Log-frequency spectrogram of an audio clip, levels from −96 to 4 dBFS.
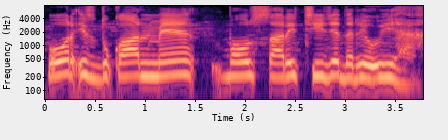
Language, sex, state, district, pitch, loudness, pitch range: Hindi, male, Uttar Pradesh, Saharanpur, 215 Hz, -14 LUFS, 205-225 Hz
